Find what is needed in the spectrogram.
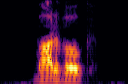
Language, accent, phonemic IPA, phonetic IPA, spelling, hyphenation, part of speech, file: Armenian, Eastern Armenian, /bɑɾˈvokʰ/, [bɑɾvókʰ], բարվոք, բար‧վոք, adjective / adverb, Hy-բարվոք.ogg
- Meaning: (adjective) good, problem-free, well-off; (adverb) well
